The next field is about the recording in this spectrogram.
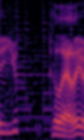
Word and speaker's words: ukulele: Well, the ukulele, or the ukulele, as you're saying, the Hawaiian pronunciation, the correct pronunciation, I should say.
